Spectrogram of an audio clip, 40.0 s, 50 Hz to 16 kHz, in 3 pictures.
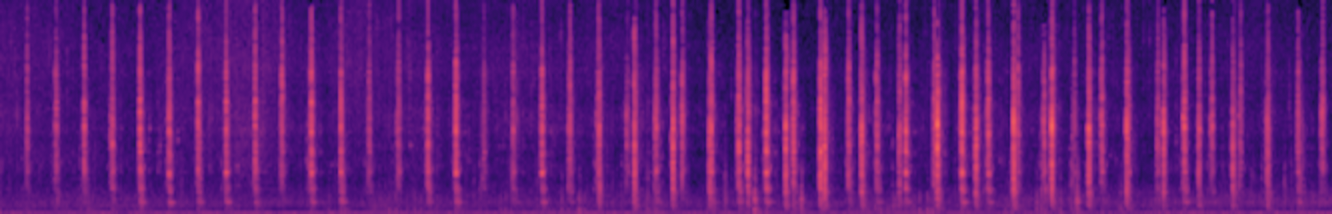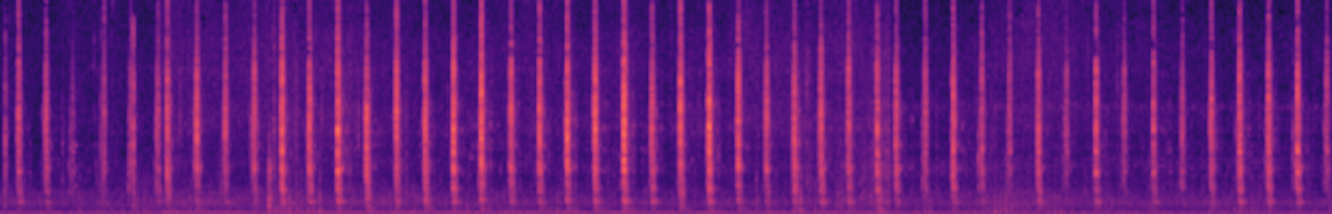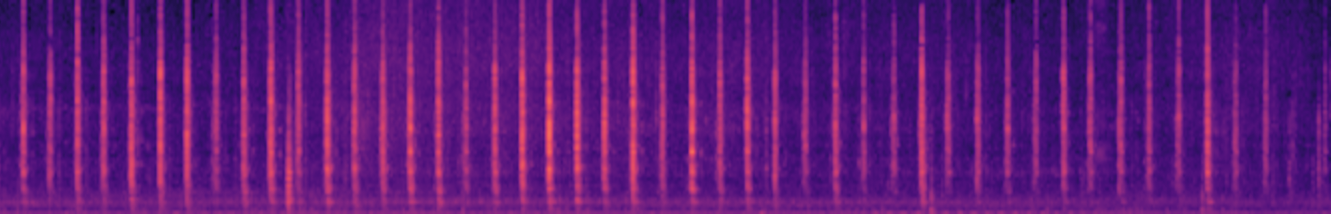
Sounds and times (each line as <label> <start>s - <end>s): sailing masts in wind 0.0s - 39.9s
